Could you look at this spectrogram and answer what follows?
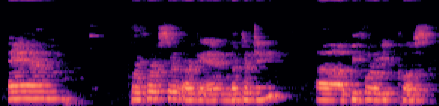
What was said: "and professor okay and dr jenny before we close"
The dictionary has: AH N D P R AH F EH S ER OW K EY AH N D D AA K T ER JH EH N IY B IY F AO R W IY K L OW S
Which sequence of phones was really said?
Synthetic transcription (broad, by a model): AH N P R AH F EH S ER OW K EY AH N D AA T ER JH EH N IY B IY F AO R W IY K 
